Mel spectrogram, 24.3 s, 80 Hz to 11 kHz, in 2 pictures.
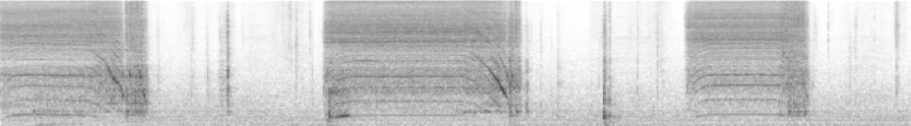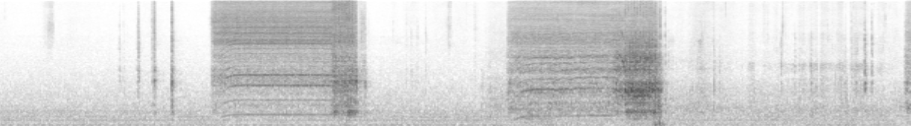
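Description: A power drill snugs valve cover bolts on a 2015-2020 Ford F-150 3.5L V6, five loud whirring bursts of a few seconds each separated by quiet pauses with faint clicks.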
